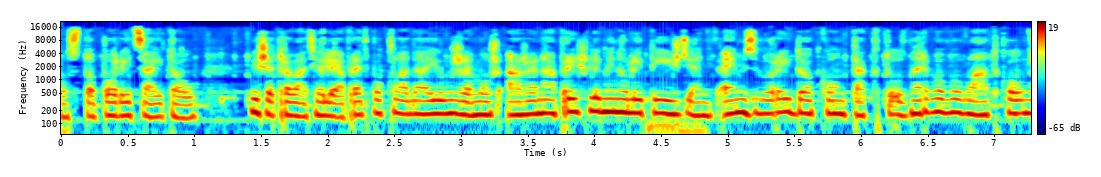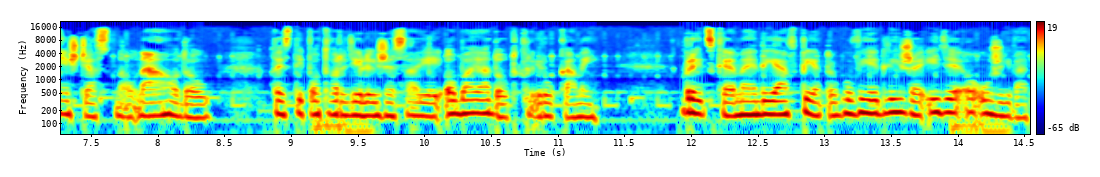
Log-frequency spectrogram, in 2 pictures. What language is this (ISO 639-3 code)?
slk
